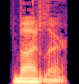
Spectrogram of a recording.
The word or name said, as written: Butler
